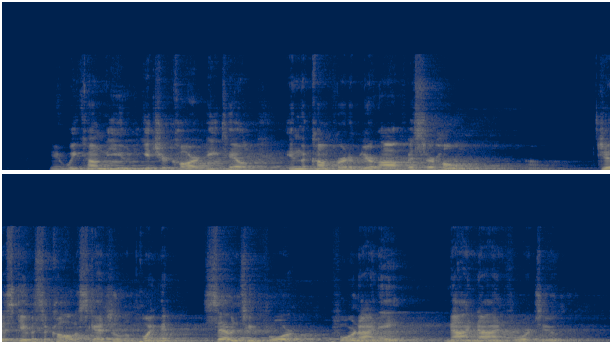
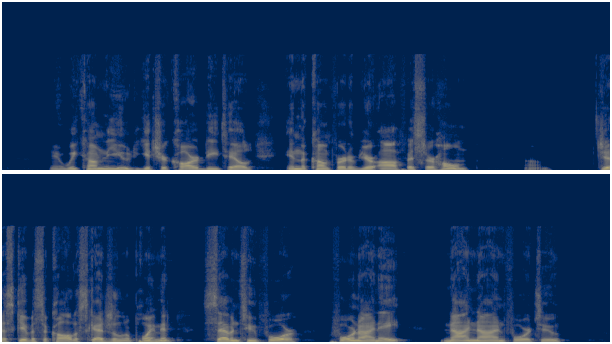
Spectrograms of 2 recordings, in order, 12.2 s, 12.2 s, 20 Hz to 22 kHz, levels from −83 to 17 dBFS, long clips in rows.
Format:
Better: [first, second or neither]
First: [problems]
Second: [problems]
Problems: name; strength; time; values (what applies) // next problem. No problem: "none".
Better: second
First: room echo; slight; dies away in 1.6 s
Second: none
